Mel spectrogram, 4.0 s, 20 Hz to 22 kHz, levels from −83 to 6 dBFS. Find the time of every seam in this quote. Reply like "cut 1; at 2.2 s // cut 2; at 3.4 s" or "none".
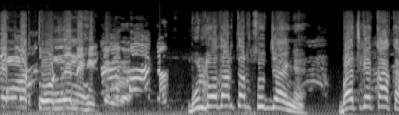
cut 1; at 1.5 s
